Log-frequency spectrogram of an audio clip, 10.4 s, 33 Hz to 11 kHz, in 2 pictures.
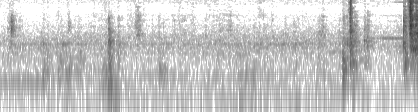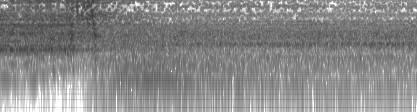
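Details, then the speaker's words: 2010 Ford 6.8L V10 Triton van after extracting broken exhaust manifold studs and refitting the manifold, cold start recorded by the passenger-side tire: quick crank, high even idle, no ticking or puffing; quiet, no exhaust leak. "Nice and quiet. Sounds pretty damn good."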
